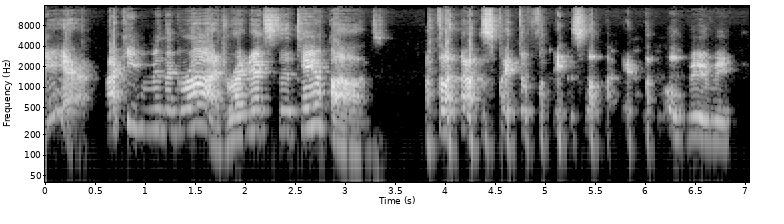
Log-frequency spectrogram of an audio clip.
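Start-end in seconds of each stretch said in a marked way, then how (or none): 0.0-3.4 put-on effortful, high, swooping, sing-song Texas accent. Retelling a funny movie line said to the Ed Helms character, do Chris Hemsworth attempting a Texas accent. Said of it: "because he's trying to do that Texas accent".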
